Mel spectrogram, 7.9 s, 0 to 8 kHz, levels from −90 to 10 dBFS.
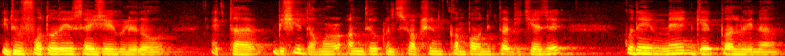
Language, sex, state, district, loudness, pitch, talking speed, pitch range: Nagamese, male, Nagaland, Dimapur, -17 LUFS, 135 Hz, 150 wpm, 125-150 Hz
